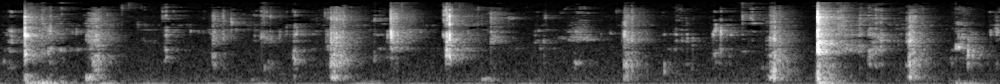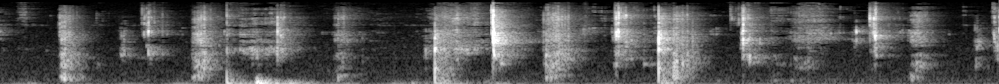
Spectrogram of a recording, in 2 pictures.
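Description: Close-miked chewing of chicken: irregular wet mouth clicks and smacks, a few at a time, with the loudest about four and seven and a half seconds in.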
